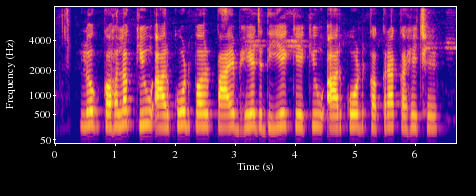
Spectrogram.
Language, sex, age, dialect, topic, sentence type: Maithili, female, 18-24, Eastern / Thethi, banking, question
